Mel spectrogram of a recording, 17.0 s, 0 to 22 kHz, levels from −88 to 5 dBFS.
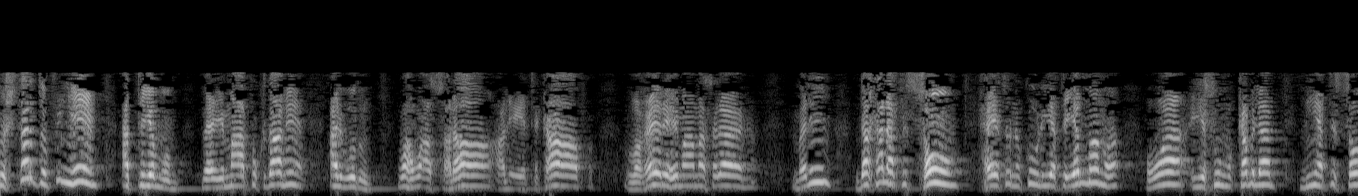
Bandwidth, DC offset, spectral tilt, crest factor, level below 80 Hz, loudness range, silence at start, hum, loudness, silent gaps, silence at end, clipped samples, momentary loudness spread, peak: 5 kHz; under 0.1%; -7 dB/octave; 20 dB; -74 dBFS; 3 LU; 0 s; none; -23 LUFS; none; 0 s; under 0.1%; 12 LU; -4 dBFS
